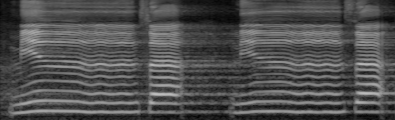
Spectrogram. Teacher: Jadi cara bacanya antara tingkat kesamaran dan juga dengungnya itu seimbang atau setara ya. Min tha, disamarkan bunyi nunnya, kemudian didengungkan dengan dengungan yang setara dengan bacaan yang samar ya. Disamarkan bunyi nunnya, kemudian siap-siap masuk ke huruf tha. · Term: ikhfa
